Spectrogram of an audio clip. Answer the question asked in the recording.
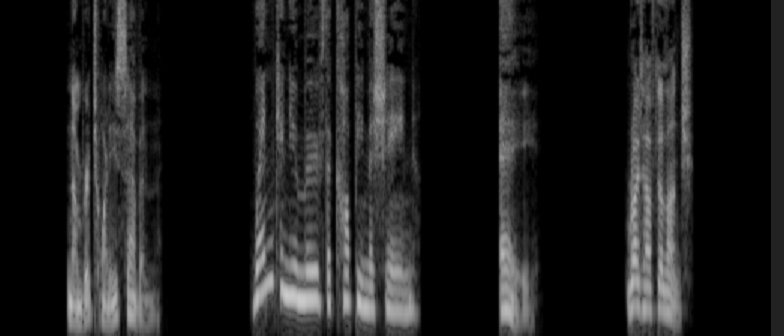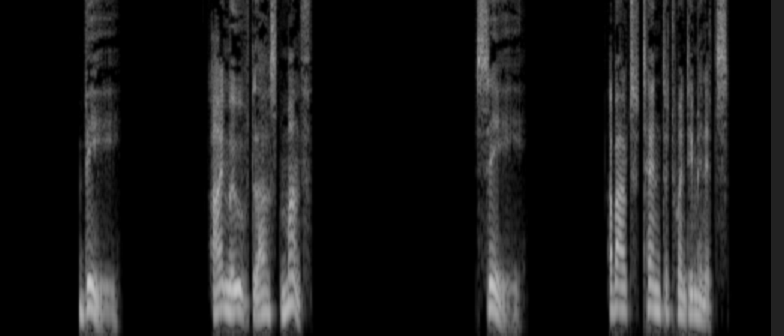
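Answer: A: Right after lunch.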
